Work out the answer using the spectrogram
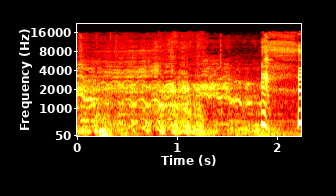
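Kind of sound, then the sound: animal, horses neighing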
